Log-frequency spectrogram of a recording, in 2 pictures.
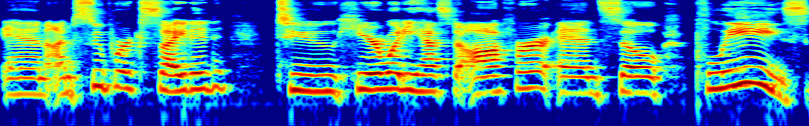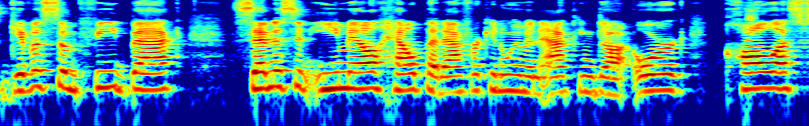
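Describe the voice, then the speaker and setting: A woman's voice: a little high, bright, forceful tone. A woman hosting a live online arts show, talking in an upbeat, encouraging way. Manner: upbeat, encouraging, with light laughs. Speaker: host. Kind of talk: live stream introduction.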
